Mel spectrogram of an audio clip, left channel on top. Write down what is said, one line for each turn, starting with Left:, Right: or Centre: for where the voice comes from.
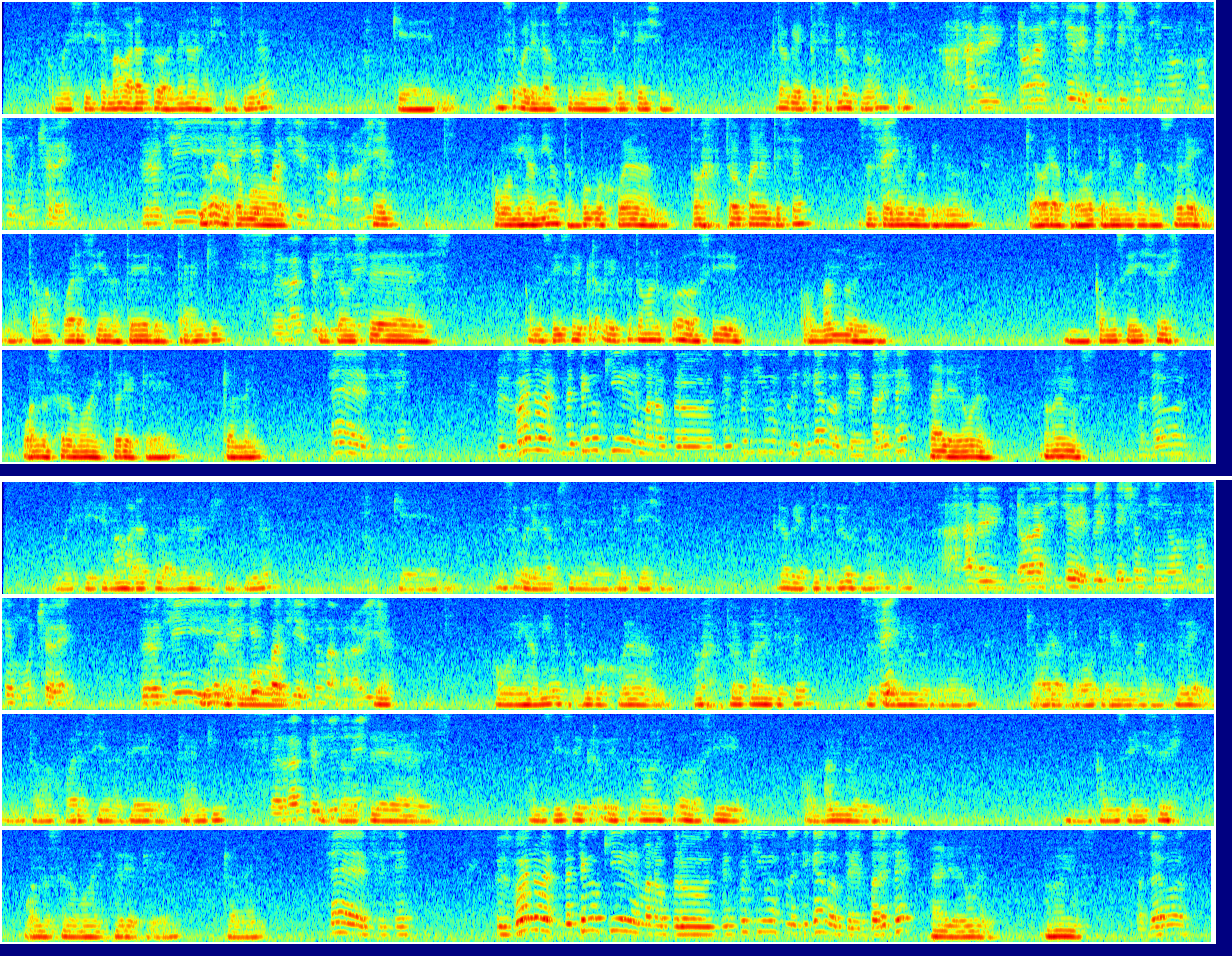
Left: como se dice, más barato, al menos en Argentina,
Right: ujú.
Left: que el- no sé cuál es la opción de PlayStation. Creo que es PC Plus, ¿no? Sí.
Right: Ah, de- de- ahora sí que de PlayStation sí no, no sé mucho, ¿eh? Pero sí,
Left: Y bueno,
Right: el
Left: como
Right: Game Pass sí es una maravilla.
Left: sí, Como mis amigos tampoco juegan, todos, <laughs> todos juegan en PC, yo
Right: Sí,
Left: soy el único que no, que ahora probó tener una consola y me gusta más jugar así en la tele, tranqui.
Right: ¿verdad que
Left: Entonces,
Right: sí? Sí. Ajá.
Left: como se dice, creo que disfruto más los juegos así con mando y, y como se dice, <laughs> jugando solo modo de historia que, que online.
Right: Sí, sí, sí. Pues bueno, me tengo que ir, hermano, pero después seguimos platicando, ¿te parece?
Left: Dale de una. Nos vemos.
Right: Nos vemos.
